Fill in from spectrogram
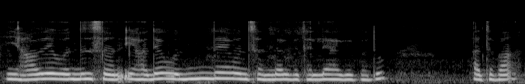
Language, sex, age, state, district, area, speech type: Kannada, female, 45-60, Karnataka, Chikkaballapur, rural, spontaneous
